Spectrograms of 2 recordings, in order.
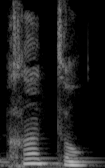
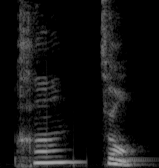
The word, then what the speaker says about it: printemps: Le printemps I et N, ça fait 1.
